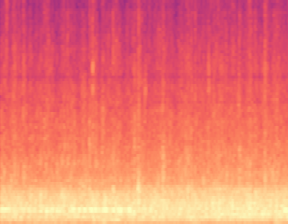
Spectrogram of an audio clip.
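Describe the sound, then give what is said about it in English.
Sustained applause from a large concert audience and orchestra musicians, with conductor Donald Runnicles on stage, fills the space, a dense, steady wash of clapping hands with no break, fairly loud and continuous throughout. “Still clapping, musicians and audience.”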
